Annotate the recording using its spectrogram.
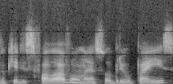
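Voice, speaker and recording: A woman's dark, mellow voice, monotone and flat, at a fairly slow pace. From Brazil, São Paulo state (Itu). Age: 20s. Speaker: illustrator. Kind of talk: casual interview.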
